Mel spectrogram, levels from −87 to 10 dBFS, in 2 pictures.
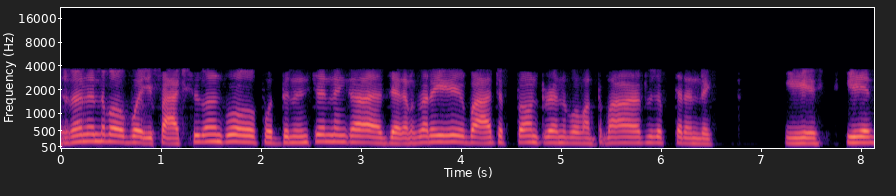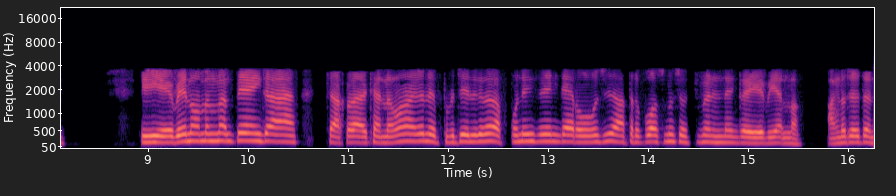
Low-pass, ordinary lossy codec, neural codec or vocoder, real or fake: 3.6 kHz; MP3, 32 kbps; codec, 16 kHz, 1 kbps, FunCodec, trained on LibriTTS, 50 frames a second; fake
